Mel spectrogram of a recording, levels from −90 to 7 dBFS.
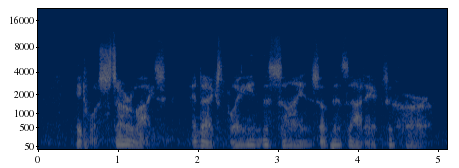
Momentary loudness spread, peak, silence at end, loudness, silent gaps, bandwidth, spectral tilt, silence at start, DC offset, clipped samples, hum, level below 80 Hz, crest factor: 12 LU; -38 dBFS; 0 s; -57 LUFS; none; 13.5 kHz; -3 dB/octave; 0.05 s; under 0.1%; under 0.1%; none; -74 dBFS; 20 dB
